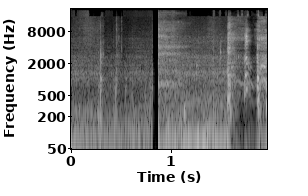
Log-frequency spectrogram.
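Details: A few harsh, dry cough bursts in a small room while smoking marijuana/hash; irritant cough.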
